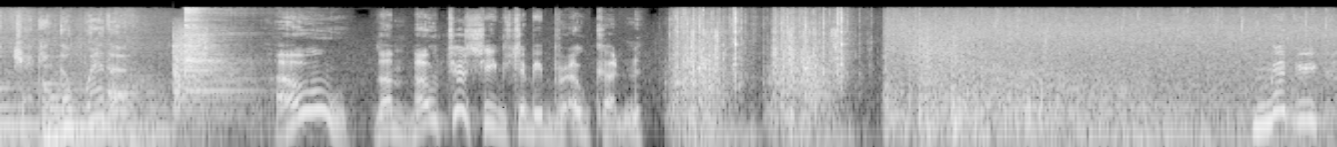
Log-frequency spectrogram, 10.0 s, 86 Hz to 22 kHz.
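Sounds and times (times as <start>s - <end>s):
heavy rain: 4.9s - 10.0s
outboard motor pull-cord yanked: 5.0s - 6.6s
thunder: 6.6s - 9.1s.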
